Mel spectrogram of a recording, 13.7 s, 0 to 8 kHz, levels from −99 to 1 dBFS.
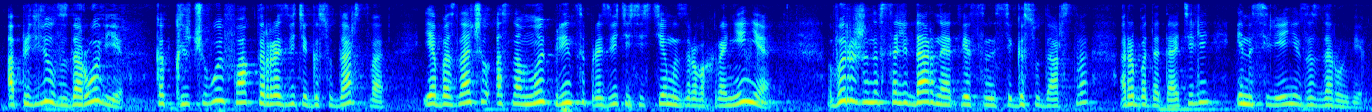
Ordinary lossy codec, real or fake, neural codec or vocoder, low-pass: Opus, 32 kbps; real; none; 7.2 kHz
